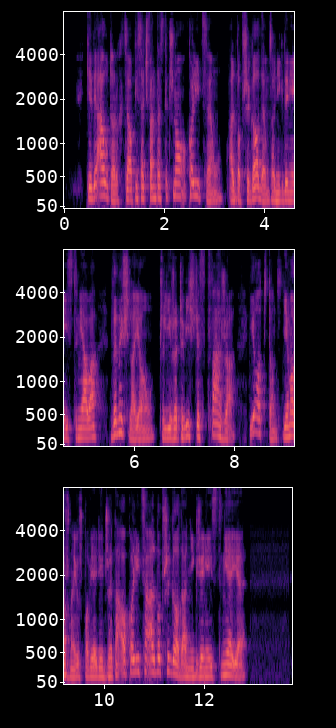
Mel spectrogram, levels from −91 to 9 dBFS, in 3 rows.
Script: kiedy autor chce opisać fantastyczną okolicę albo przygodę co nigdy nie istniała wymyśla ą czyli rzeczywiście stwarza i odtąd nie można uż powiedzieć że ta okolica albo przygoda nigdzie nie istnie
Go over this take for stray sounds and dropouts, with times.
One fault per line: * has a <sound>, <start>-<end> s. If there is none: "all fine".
all fine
